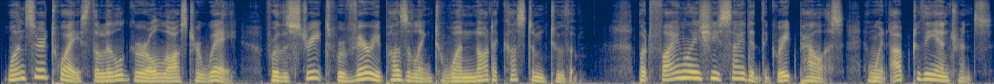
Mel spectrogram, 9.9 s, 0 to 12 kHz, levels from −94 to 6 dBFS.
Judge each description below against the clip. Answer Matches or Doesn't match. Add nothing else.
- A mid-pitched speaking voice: Matches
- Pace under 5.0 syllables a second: Doesn't match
